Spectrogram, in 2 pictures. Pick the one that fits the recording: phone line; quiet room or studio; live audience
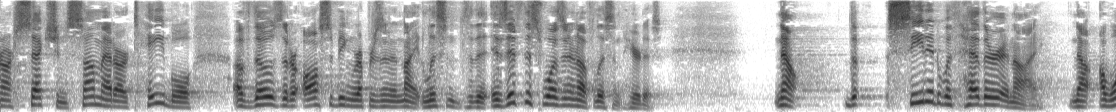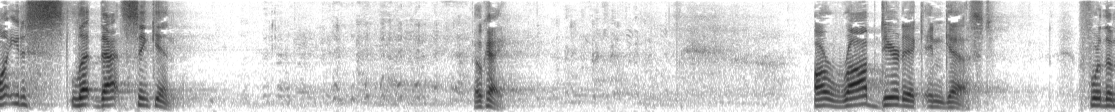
live audience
